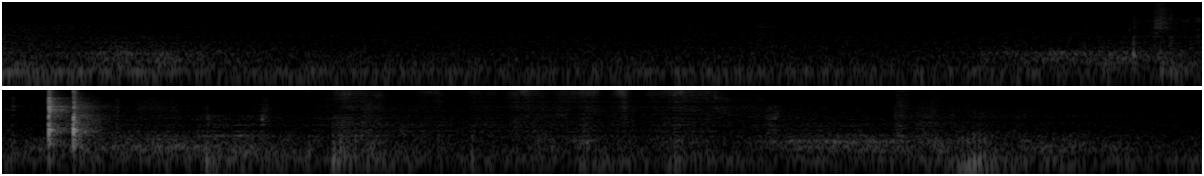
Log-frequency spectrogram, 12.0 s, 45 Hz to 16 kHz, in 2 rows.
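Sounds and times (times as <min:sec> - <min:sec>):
faint handling ticks and rustles: 0:05.6 - 0:11.1.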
